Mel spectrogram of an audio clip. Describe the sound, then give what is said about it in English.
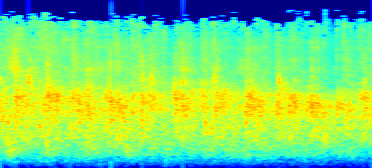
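An audience claps steadily in a round of applause, a dense, loud wash that holds evenly for several seconds with no voices standing out. “Can you give him a round of applause?”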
